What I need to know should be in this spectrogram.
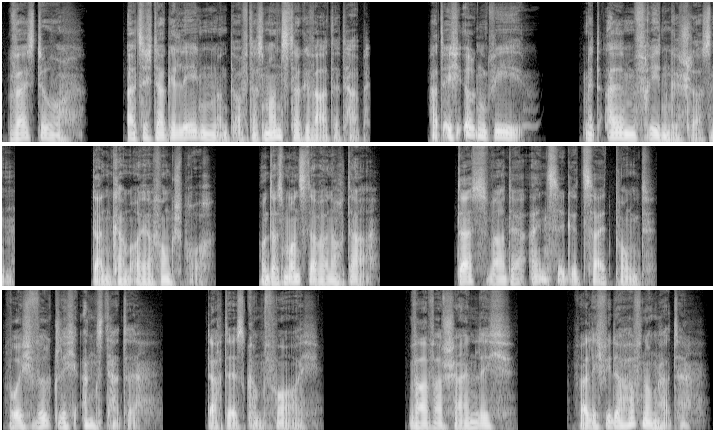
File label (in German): DE Soldat nachdenklich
